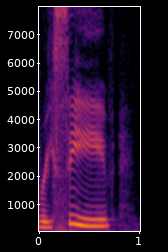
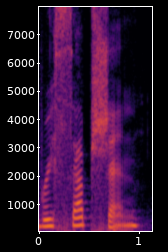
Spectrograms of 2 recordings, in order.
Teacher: Also, the vowel sound changes. The long E sound of receive changes to a short E in reception.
